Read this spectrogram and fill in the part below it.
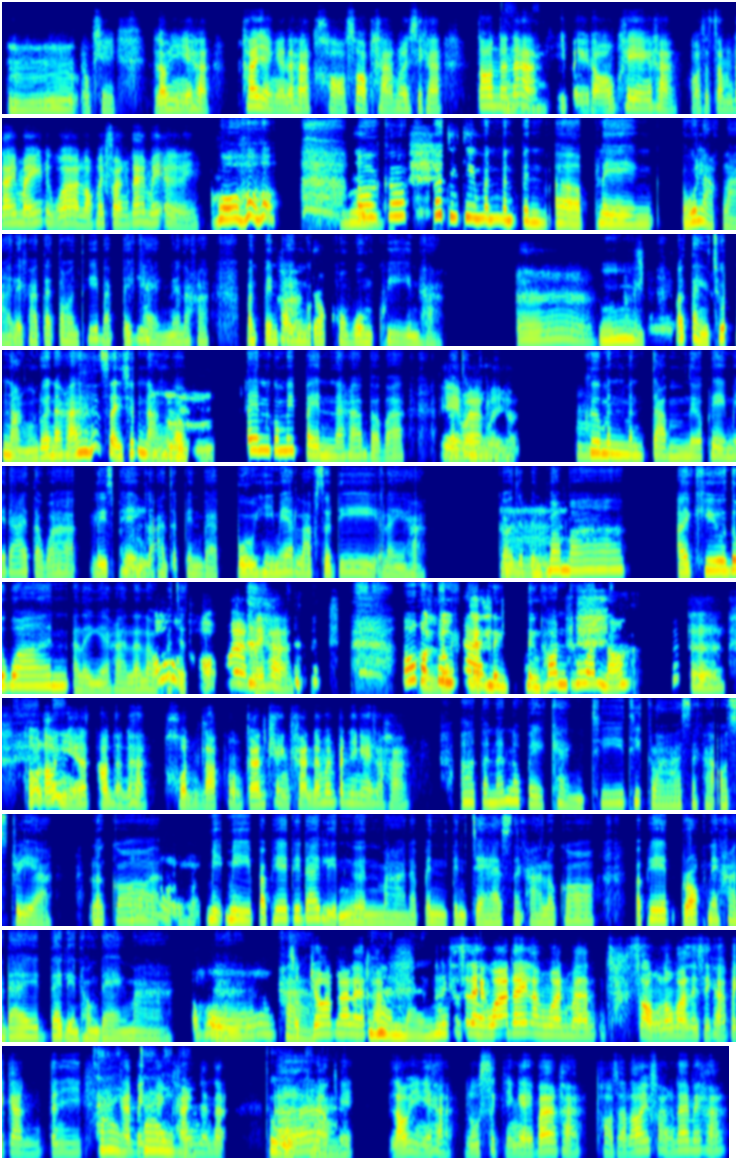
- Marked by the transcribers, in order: laughing while speaking: "โฮ"; chuckle; other background noise; singing: "Mama, I kill the one"; chuckle; laughing while speaking: "ประ"
- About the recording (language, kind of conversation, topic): Thai, podcast, ใครมีอิทธิพลทางดนตรีมากที่สุดในชีวิตคุณ?
- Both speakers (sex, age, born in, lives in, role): female, 50-54, Thailand, Thailand, guest; female, 50-54, Thailand, Thailand, host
